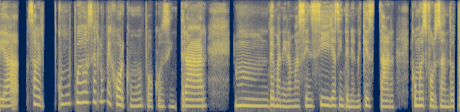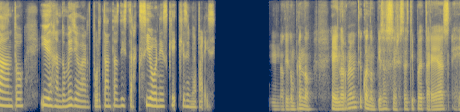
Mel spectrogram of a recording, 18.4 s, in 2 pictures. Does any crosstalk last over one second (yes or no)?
no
